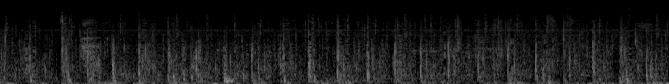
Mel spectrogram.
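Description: Footsteps run quickly over gravel and stone.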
